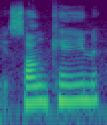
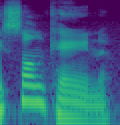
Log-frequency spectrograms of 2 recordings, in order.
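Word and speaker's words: cinquain: i think uh the the proper french way to say this would be a song song kane song kane yeah if you write a poem that's got five lines it is a song kane next is ching ching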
